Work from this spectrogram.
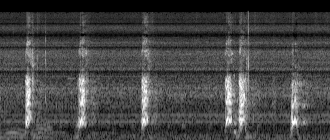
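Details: Standard Poodle outside a pen barking during rough play-fighting with another dog; six short, sharp barks roughly once a second, one quick double, over a steady low background hum.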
